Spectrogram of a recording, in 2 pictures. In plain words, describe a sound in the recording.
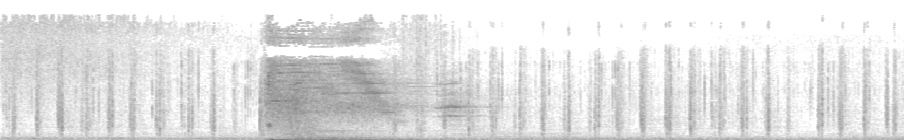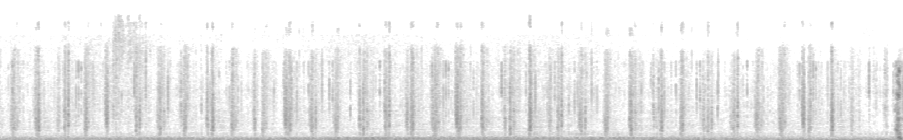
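Footsteps crunch steadily through soft sand.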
